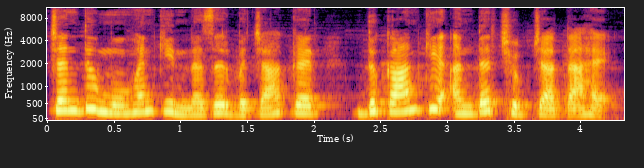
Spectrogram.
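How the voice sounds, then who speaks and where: A woman's voice: on the high side, lively intonation, slow. A woman narrating a scripted moral story as its storyteller.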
